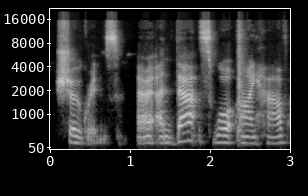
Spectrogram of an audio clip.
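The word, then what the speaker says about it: Sjögren's: it's something called sjogren's it's spelt not like it sounds so if you want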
